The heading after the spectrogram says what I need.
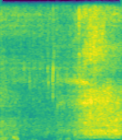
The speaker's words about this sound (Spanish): ¿Escuchas el mar? Bueno, decidí venirme a dar un chapuzón.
